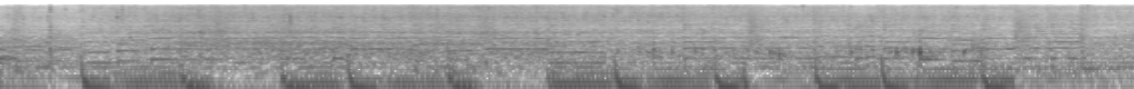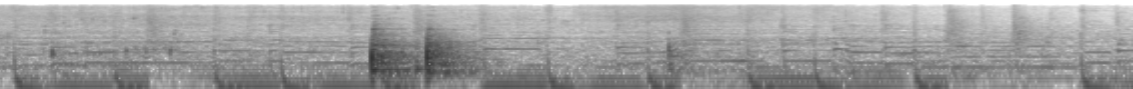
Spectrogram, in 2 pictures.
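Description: Water hits a hot pan of shrimp and bursts into loud, close sizzling that then settles into a steady frying hiss, with a few light scrapes of stirring and no voices.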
